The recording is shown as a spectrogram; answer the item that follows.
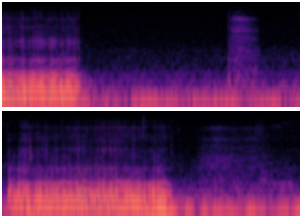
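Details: Sleeping French Bulldog having dreams gives a heavy, gurgling snore, then a quieter snuffle, then another long rumbling snore lasting about two seconds, all low-pitched and wheezy.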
